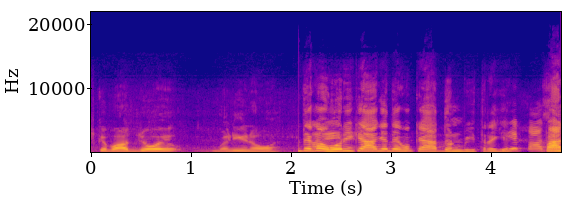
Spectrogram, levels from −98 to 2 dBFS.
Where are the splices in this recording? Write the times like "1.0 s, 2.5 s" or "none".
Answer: 2.1 s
